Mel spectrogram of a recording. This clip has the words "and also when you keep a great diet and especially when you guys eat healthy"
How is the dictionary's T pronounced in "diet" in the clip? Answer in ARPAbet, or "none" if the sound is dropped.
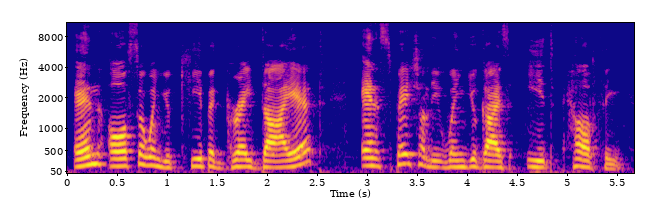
T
